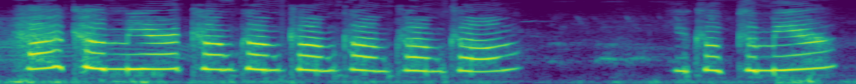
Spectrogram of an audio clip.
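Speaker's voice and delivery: high repeated come-here call; coaxing animals. Real, not acted. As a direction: coax the cattle closer in a high voice.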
